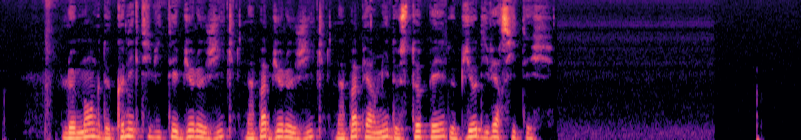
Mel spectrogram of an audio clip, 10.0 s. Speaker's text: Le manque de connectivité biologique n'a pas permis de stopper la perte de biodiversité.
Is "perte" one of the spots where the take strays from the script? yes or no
yes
